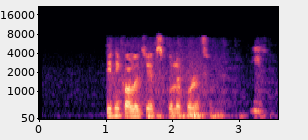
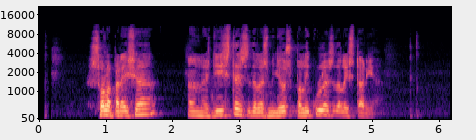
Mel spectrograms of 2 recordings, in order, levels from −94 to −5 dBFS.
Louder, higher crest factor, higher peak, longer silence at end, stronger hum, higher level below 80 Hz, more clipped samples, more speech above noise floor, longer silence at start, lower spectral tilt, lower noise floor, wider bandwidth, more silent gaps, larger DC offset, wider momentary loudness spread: first, -18 LUFS vs -24 LUFS; about the same, 20 dB vs 20 dB; about the same, -2 dBFS vs -4 dBFS; second, 0.25 s vs 1.2 s; neither; first, -48 dBFS vs -70 dBFS; neither; first, 54 dB vs 44 dB; first, 1 s vs 0.75 s; about the same, -6 dB/octave vs -5.5 dB/octave; first, -72 dBFS vs -67 dBFS; second, 8 kHz vs 11 kHz; neither; neither; first, 18 LU vs 12 LU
